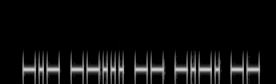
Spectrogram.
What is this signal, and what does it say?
Morse code, heard as a keyed tone, about 29 wpm, 700 Hz. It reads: K7MCM
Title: USA Call Signs Repeated 3x 30wpm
